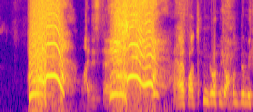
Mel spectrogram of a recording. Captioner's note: snneze shout; sneezes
